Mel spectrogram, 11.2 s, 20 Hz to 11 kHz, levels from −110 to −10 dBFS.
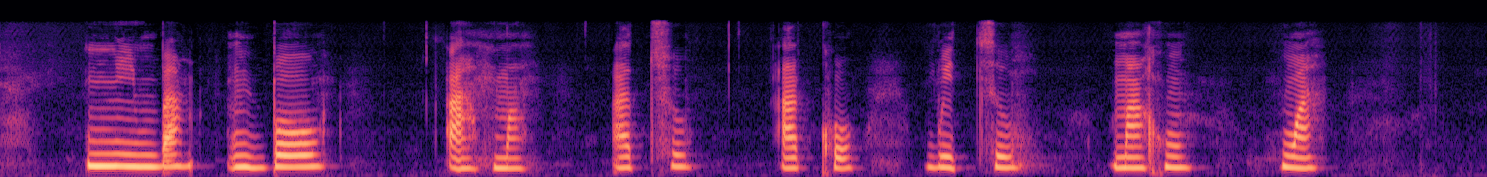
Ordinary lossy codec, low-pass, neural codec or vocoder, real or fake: none; 7.2 kHz; codec, 16 kHz, 16 kbps, FunCodec, trained on Chinese and English, 50 frames a second; fake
